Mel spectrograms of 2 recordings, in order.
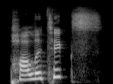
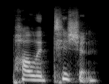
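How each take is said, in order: First: Politics, higher pitch rising on POL; POL-itics, rising; stress on POL. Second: Politician. with the second syllable stressed; po-LI-tician. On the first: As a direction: lift the first syllable of Politics,. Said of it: "emphasis is on the first syllable". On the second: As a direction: hit the LI in politician. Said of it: "it's on the second syllable". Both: Shown as a demonstration.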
